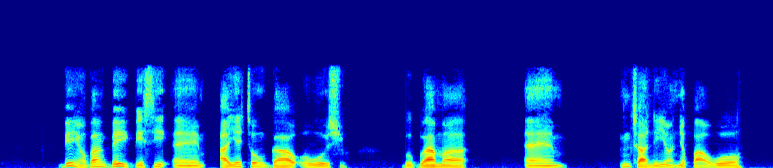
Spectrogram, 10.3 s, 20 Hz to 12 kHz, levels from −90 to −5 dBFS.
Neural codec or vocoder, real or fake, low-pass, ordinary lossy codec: codec, 16 kHz, 1 kbps, X-Codec, WavLM features, trained on Multilingual LibriSpeech; fake; 7.2 kHz; MP3, 64 kbps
